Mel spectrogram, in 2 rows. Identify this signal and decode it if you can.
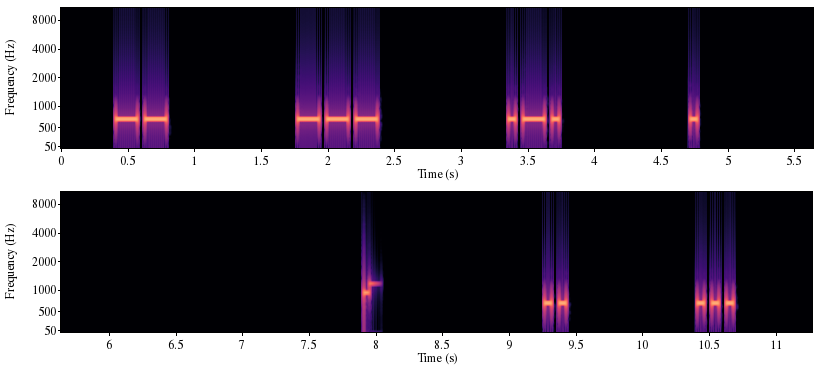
Morse code, heard as a keyed tone, about 22 wpm, spaced as for 8 wpm, 700 Hz. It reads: MORE IS
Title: 6x Character Spacing - Top 100 Words - 22wpm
